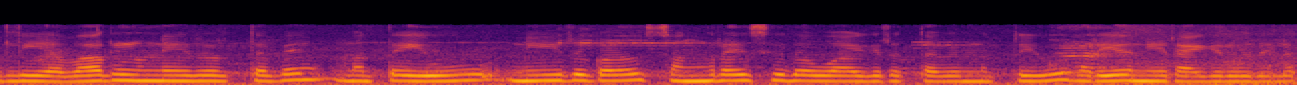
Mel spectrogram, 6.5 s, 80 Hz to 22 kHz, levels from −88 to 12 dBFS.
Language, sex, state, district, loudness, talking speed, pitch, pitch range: Kannada, female, Karnataka, Raichur, -13 LUFS, 110 wpm, 230 Hz, 220-245 Hz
